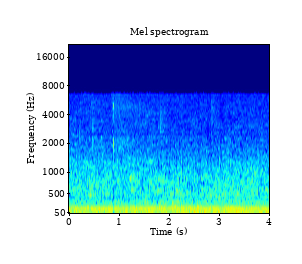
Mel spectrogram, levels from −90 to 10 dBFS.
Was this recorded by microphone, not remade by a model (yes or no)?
yes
